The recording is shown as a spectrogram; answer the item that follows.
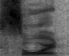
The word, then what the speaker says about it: sword: s before W so words like sword s w or r d you don't pronounce the W like that okay so here you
